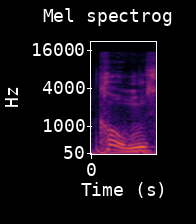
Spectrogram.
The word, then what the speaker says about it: Combs: It's spelt combs, as in a comb through your hair. It should be pronounced, if it was in Ireland, it would be combs. But here, the young folks say what, Isabel? I thought Coombs, so I checked with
